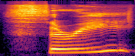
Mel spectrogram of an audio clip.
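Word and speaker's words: three: 3 can be a little bit difficult. You have to make the TH pronunciation.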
